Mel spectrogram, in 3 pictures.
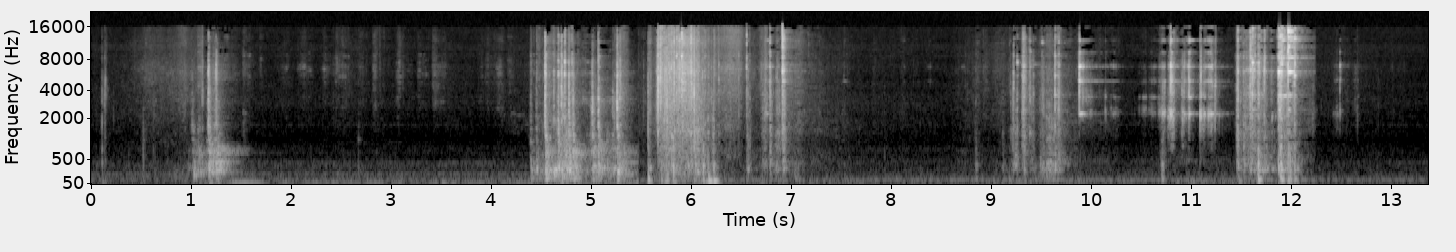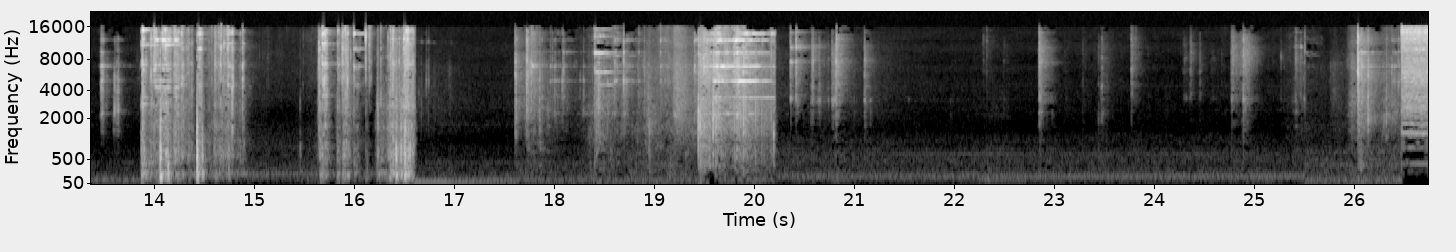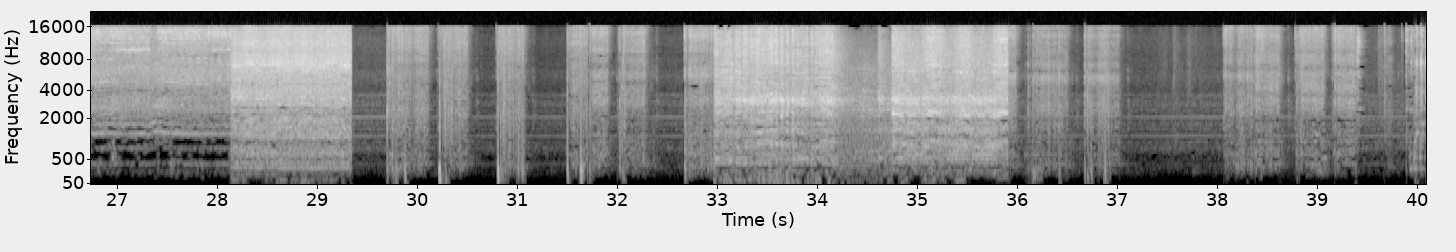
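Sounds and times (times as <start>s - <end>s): metal brackets and bolts clinking: 9.2s - 12.7s, 17.6s - 21.3s
metal parts clinking in box: 15.6s - 16.6s, 38.1s - 40.0s
welder crackling hiss: 28.2s - 34.1s, 35.5s - 37.1s.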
